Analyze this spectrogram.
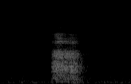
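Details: A single sneeze from a pet macaw inside a quiet room, one abrupt, rough, noisy burst lasting about a third of a second with a slightly rasping edge.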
